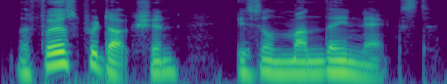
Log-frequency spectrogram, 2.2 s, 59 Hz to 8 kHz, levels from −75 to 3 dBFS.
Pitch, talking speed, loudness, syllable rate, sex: 115 Hz, 190 wpm, -20 LUFS, 5.7 syllables/s, male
